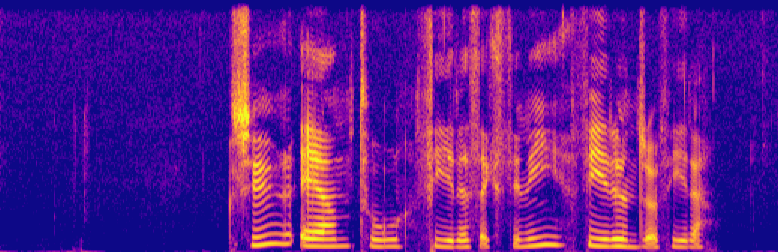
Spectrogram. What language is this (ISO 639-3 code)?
nor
